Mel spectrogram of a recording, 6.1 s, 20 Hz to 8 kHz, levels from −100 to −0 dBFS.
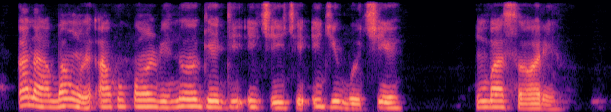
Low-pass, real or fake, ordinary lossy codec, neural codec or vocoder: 7.2 kHz; fake; none; codec, 24 kHz, 6 kbps, HILCodec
